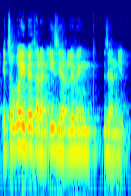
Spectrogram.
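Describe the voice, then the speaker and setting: A man's voice: on the high side, little pitch movement, moderate pace, fairly bright tone. An Egyptian man with an Egyptian Arabic accent, a native Arabic speaker hosting a podcast in casual, sociable conversation. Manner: chatty and sociable, laughs easily. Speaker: podcast host. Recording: echoey room.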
